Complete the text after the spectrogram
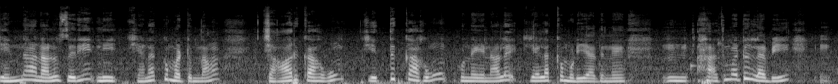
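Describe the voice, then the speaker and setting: A man's voice: high voice, a little mellow, a little hiss or hum, lightly acted. Aadhi, a man voicing an earnest young lover. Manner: earnest, affectionate, teasing. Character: young man, devoted lover, formerly grumpy. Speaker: narrating voice actor. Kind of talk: cartoon voice acting.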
